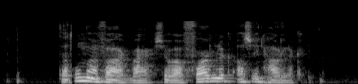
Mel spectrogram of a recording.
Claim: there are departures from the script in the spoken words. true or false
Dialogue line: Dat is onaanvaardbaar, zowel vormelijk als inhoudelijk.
true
